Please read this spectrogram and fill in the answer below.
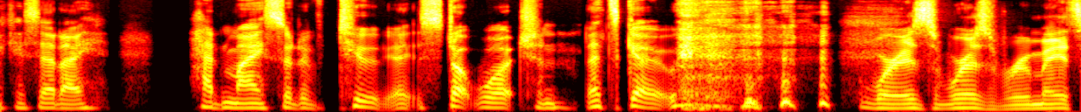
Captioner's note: laughs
